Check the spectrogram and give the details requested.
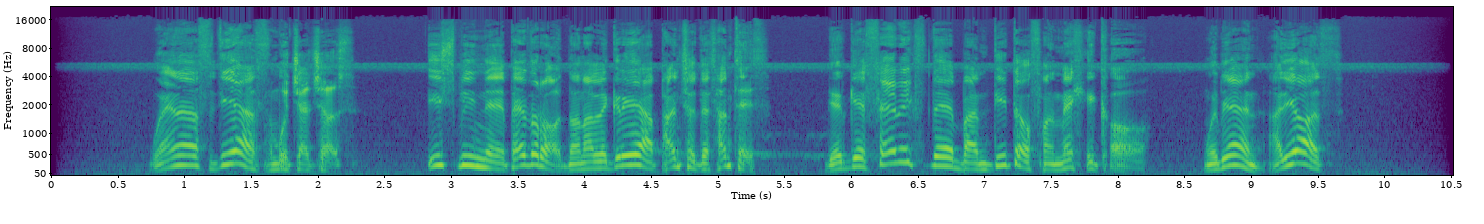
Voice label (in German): Mexikaner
